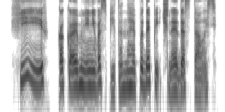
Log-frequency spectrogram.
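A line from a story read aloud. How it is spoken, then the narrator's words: Hissed by a lizard. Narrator (Russian): прошипела ящерица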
